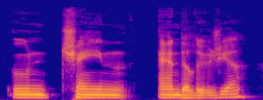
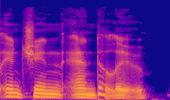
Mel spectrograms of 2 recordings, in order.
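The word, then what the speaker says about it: Un Chien Andalou: But it's called In Chin Andalou. He's kind of mispronouncing it, like he's adding some flair to it there.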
